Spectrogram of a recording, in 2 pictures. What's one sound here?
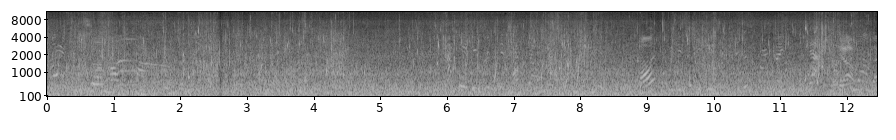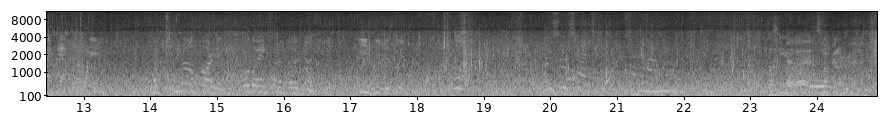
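Water sloshes and laps close by throughout.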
